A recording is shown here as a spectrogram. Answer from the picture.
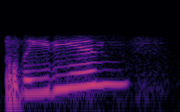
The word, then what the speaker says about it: Pleiadians: you said it was the Pleiadians? Am I saying that right? I'm not saying it right. – It goes either way. It's, you know, English translations.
